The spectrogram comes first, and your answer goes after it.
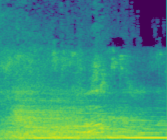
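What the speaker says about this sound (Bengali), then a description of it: "দেশি সার গরুটা আমরা দেখিয়ে দিই এই যে এই গরুটা" A local bull at a Shajonpur livestock market gives a single sustained, nasal low, close and fairly loud, ending in a steady held tone.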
